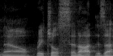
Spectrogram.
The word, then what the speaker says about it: Sennott: Rachel Sennott, is that how you say her name?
